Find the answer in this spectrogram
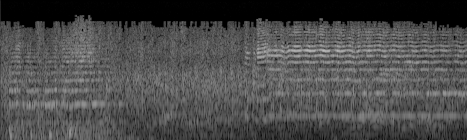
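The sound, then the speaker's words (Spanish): A street crowd on Calle Adriano breaks into loud, sustained applause during a Holy Week procession as the Virgen de la Caridad comes out, dense clapping filling the space for several seconds, with crowd voices and faint tones of the Marcha Real mixed in. “El sueño de los hermanos del Baratillo se cumple y la calle Adriano estalla en aplauso.”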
